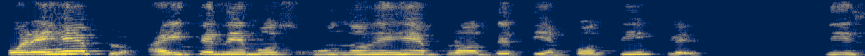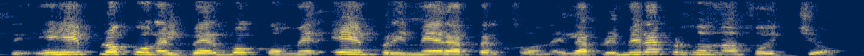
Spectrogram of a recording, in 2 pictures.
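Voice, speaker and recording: A woman's voice: high voice, moderate pace, poor audio. A woman teaching a sixth-grade lesson, patiently repeating each point and giving instructions to students. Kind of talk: classroom lesson.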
